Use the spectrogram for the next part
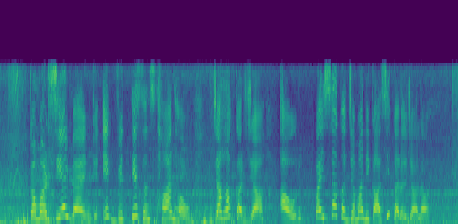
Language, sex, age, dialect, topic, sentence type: Bhojpuri, female, 18-24, Western, banking, statement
